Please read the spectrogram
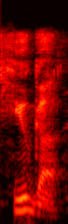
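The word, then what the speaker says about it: hygge: It's spelled Hyggge, but it's pronounced Huga, Oh, Hugo.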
